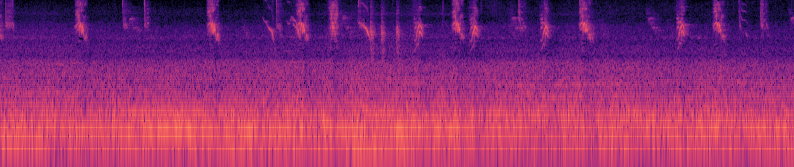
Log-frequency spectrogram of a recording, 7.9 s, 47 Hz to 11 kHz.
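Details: Fledgling Eurasian tree sparrows fed by parents, 6 May 2021, chirping densely: rapid clusters of shrill high notes, quickening mid-clip, set against constant low traffic drone.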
